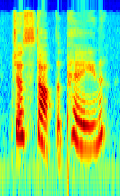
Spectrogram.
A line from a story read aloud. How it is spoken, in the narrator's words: whimpered the fox, wiping some tears away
